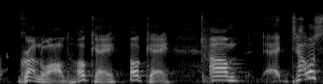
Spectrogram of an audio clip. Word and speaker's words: Gronwold: How do you pronounce yours? Grunwald. Grunwald.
